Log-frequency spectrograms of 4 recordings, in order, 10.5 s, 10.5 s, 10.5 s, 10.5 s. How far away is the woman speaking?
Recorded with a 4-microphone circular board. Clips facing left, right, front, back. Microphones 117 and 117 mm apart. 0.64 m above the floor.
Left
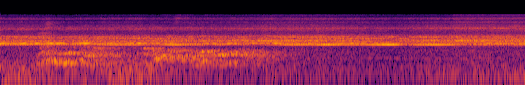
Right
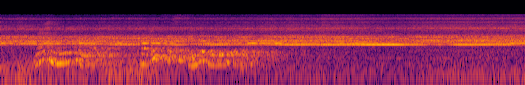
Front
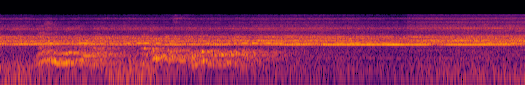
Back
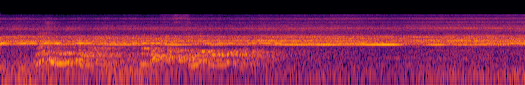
About 7.5 m.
